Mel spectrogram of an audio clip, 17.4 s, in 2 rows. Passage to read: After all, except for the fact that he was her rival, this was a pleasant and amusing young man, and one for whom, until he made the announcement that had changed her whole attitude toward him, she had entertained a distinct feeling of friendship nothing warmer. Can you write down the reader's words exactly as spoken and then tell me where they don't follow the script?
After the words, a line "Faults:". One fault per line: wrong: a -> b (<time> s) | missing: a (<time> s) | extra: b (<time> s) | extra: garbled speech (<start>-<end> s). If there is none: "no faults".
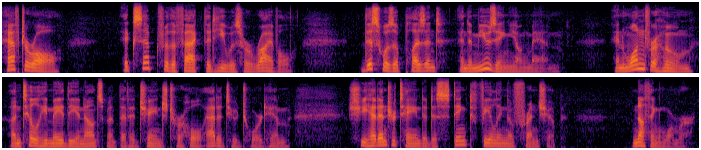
After all, except for the fact that he was her rival, this was a pleasant and amusing young man, and one for whom, until he made the announcement that had changed her whole attitude toward him, she had entertained a distinct feeling of friendship nothing warmer.
Faults:
no faults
